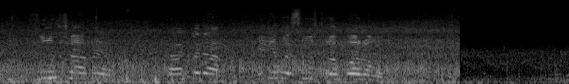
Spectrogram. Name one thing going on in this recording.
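Waves wash onto a beach nearby.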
